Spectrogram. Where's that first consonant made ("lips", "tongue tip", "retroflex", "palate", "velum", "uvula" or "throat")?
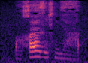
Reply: uvula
